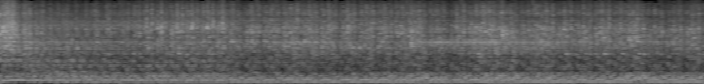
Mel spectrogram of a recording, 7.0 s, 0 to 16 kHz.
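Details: 1961 Chevrolet Parkwood wagon V8, carbureted, started after the build with timing set by ear before verifying top dead center: deep, steady burble with an even beat and no misses or knocks; normal idle.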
